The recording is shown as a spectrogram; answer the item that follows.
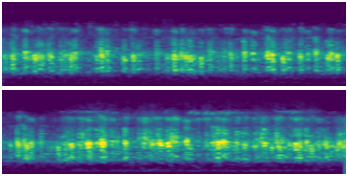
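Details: Wood frogs calling in full force at a vernal pool in West Hill Park in March, the sound of spring: a dense chorus of short, clucking, duck-like croaks overlapping continuously, with a brief laugh from a person.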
